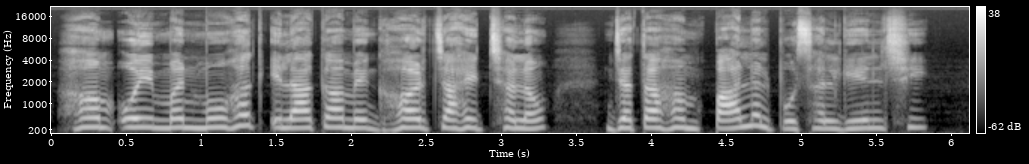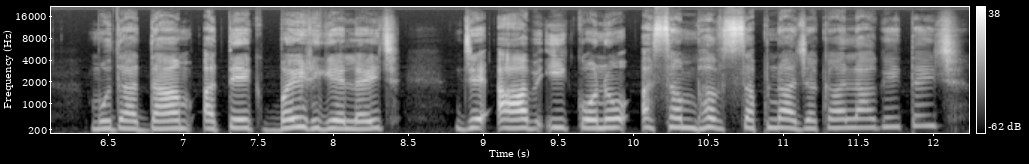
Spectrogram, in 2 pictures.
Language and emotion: Maithili, sad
